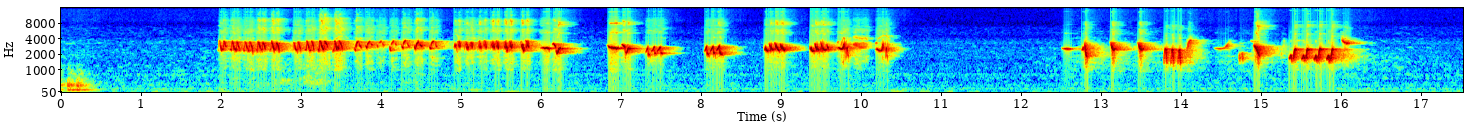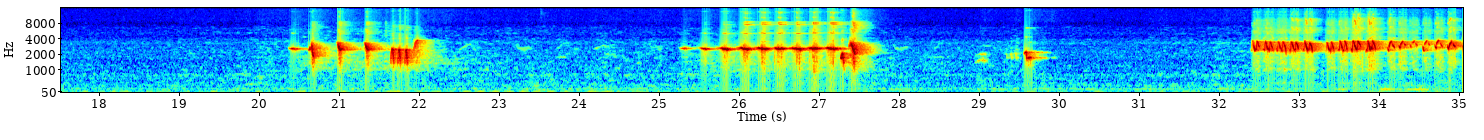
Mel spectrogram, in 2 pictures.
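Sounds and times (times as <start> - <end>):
songbird singing: 1.8 - 10.6, 12.4 - 17.1, 20.0 - 30.2, 32.2 - 35.0.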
